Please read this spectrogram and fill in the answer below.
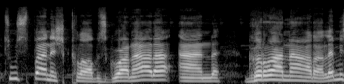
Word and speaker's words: Granada: check out the two spanish clubs granada and granada let me say it properly granada and vria real via viraria via vi biarrial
